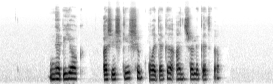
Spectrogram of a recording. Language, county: Lithuanian, Vilnius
